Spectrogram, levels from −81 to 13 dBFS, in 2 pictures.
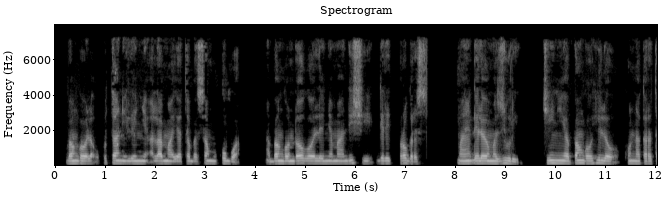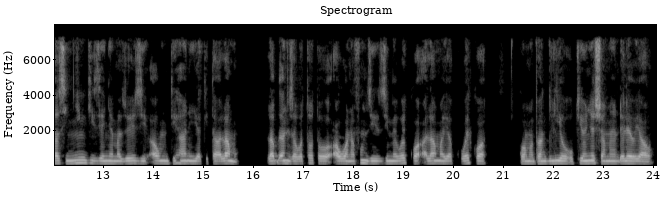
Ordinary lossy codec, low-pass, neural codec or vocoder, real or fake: MP3, 48 kbps; 7.2 kHz; none; real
